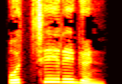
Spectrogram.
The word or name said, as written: ಒಚ್ಚೇರೆಗಣ್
